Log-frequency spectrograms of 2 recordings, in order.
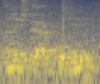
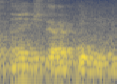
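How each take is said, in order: Both takes have the same delivery.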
